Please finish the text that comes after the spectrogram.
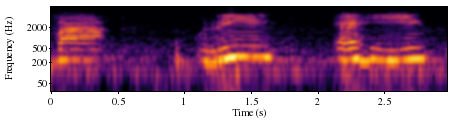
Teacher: esse R vibrante, R de caro, de barata, é o TEP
